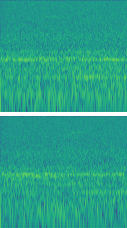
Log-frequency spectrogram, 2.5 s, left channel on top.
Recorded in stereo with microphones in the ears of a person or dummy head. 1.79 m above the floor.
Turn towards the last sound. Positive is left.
No sound to turn to.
